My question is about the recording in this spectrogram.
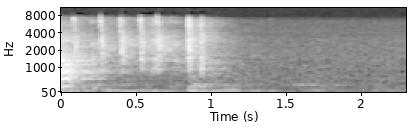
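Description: Typing on a computer keyboard: a quick run of keystrokes over about the first second, which then stops.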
